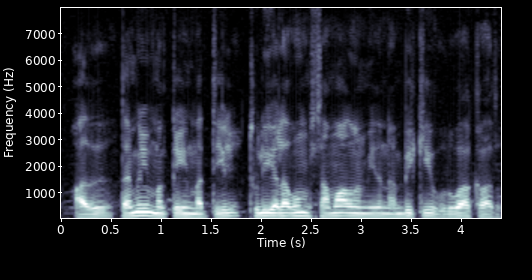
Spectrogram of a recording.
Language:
Tamil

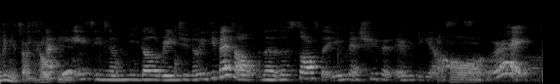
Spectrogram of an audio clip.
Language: English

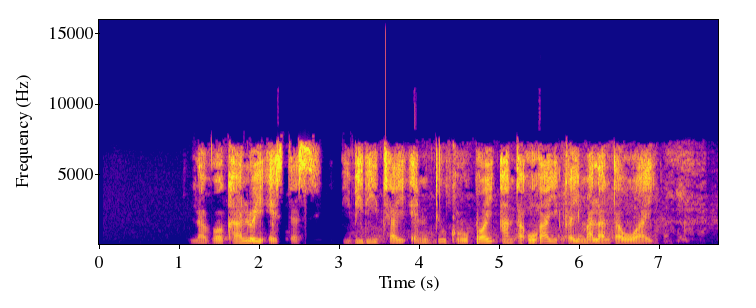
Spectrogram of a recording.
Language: Esperanto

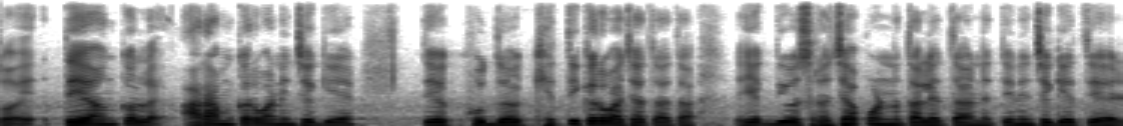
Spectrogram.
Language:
Gujarati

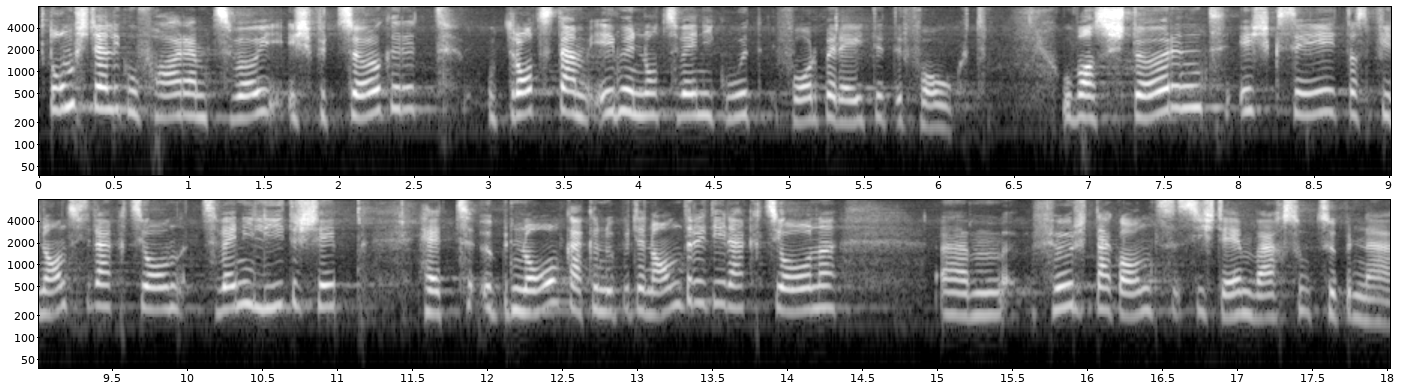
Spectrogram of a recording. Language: Swiss German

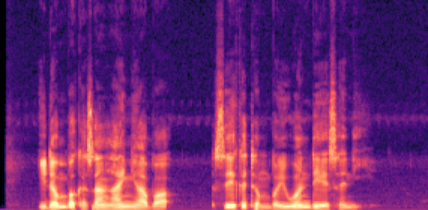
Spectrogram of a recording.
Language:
Hausa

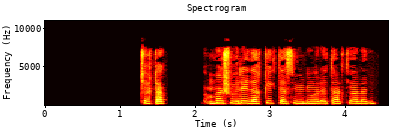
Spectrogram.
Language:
Pashto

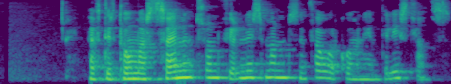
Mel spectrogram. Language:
Icelandic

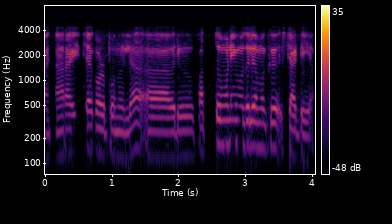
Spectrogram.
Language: Malayalam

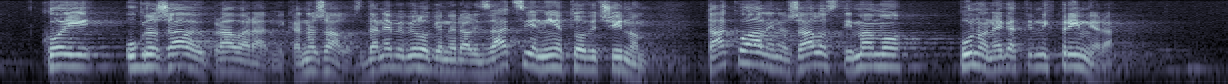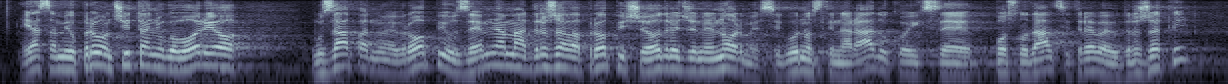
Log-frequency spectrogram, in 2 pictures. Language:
Croatian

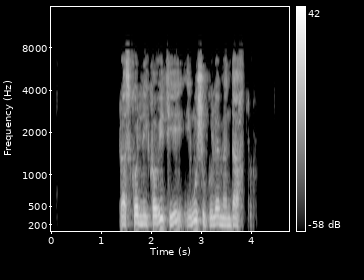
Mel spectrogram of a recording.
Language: Laz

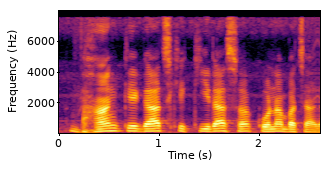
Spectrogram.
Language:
Maithili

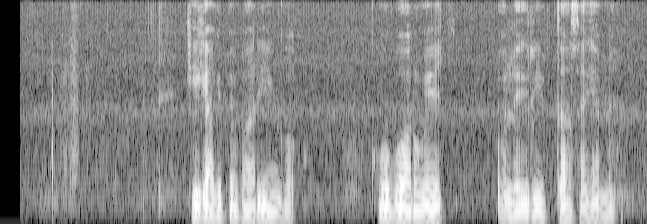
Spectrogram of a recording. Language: Kalenjin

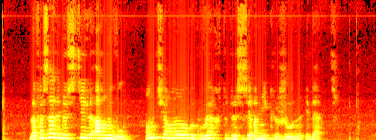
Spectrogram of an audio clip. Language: French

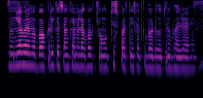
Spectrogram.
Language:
Bhojpuri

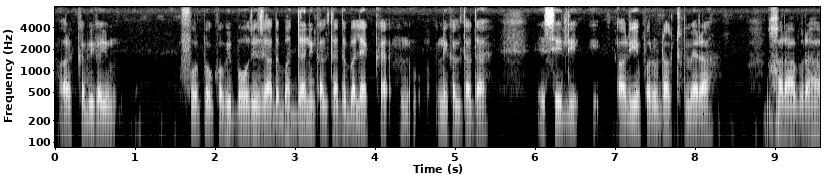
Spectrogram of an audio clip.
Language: Urdu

